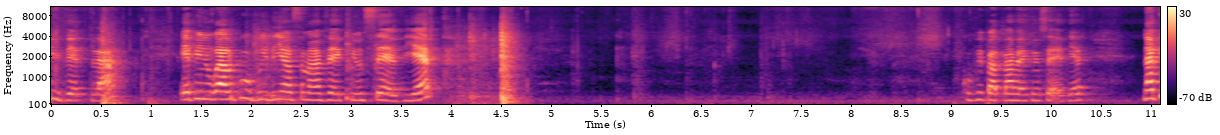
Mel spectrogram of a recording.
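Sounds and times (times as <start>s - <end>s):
faint handling sounds: 4.8s - 9.8s.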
